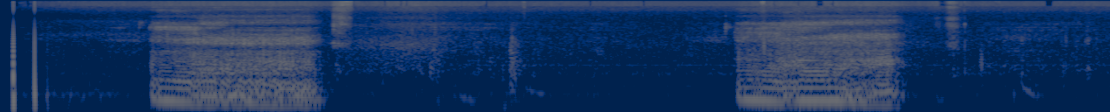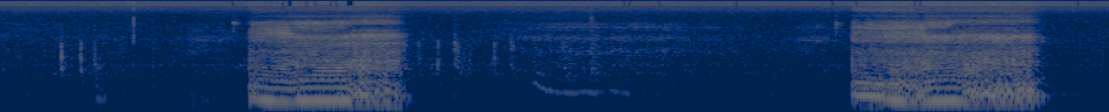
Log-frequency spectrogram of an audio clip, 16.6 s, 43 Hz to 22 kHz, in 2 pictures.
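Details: Four-month-old puppy snoring in sleep: four loud, low, rattling snores, about 13 per minute, separated by quiet pauses in a small room.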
